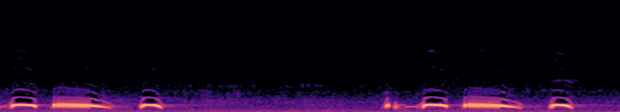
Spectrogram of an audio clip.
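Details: Long coo of a spotted dove, used to stir decoy doves: two phrases about four seconds apart, each a short arched coo, a long drawn-out coo dropping at its close, and a closing short coo; quiet background.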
